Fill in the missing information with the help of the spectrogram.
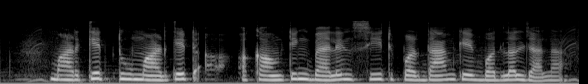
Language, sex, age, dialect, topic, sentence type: Bhojpuri, female, 18-24, Southern / Standard, banking, statement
